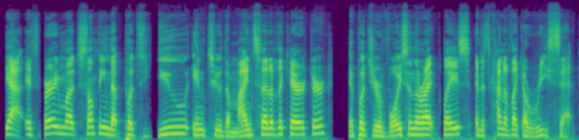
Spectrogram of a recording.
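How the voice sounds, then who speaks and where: In a casual interview, a voice impressionist in his thirties speaks animatedly, breaking into cartoon voices. His voice is a little high and brisk, with few pauses, on a dry recording.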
